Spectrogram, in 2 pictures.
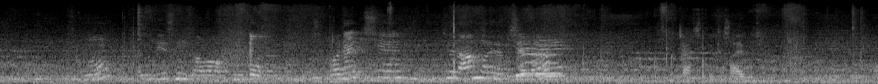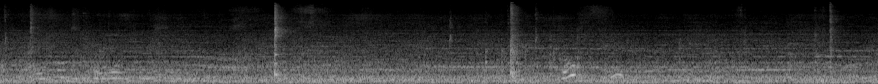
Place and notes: weißwasser, bautzener str, night filling station
night time at a local 24 hour open filling station. the sound of the d´gas automat, steps and inside the station. In the background the local youth hanging around.
soundmap d - social ambiences and topographic field recordings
